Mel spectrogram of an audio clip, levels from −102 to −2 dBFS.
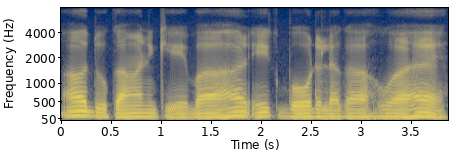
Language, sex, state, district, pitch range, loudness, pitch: Hindi, male, Jharkhand, Ranchi, 95-110 Hz, -17 LUFS, 95 Hz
